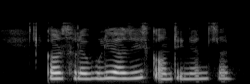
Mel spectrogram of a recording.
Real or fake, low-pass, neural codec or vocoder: real; 7.2 kHz; none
